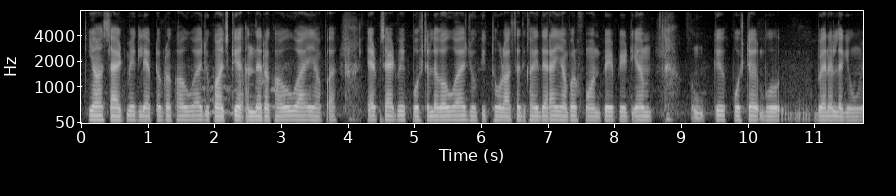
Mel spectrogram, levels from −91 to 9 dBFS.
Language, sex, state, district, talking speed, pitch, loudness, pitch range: Hindi, male, Bihar, Jamui, 225 wpm, 110 Hz, -20 LUFS, 110-115 Hz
